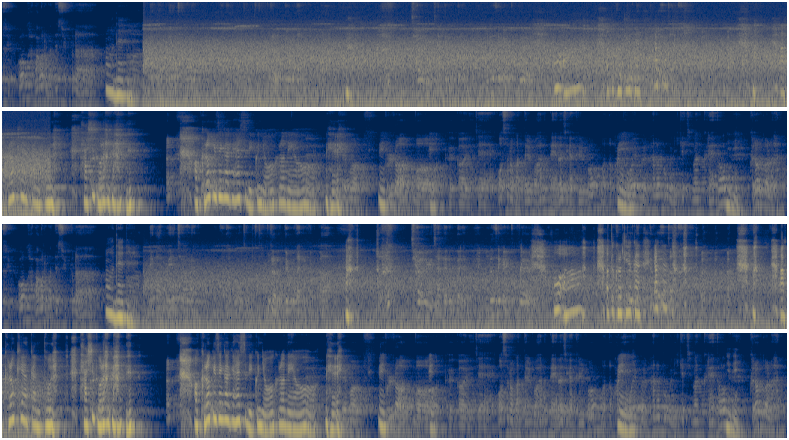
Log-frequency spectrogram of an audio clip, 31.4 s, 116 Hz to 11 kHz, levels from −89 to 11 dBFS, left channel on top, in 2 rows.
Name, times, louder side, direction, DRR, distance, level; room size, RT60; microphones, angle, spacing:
voice 1, 0.0-1.9 2.5-4.0 4.4-7.1 7.5-11.1 12.2-14.6 14.9-15.5 17.3-17.8 19.0-20.1 21.7-31.2, right 1 dB, 15° right, -1 dB, 2.9 m, -40 dB
voice 2, 2.1-2.7 6.9-7.1 10.6-13.5 14.7-18.4 19.2-22.5 23.2-23.4 24.2-24.4 28.0-28.4 30.2-30.4, right 4 dB, 75° right, 10 dB, 0.7 m, -24 dB
Cricket, 2.8-16.7, left 7 dB, 50° left, 0.4 m, -32 dB
17.0 x 13.0 x 6.2 m, 1.3 s
head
